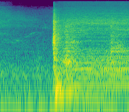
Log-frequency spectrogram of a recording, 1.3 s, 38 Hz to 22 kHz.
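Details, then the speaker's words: 1969 Chevrolet C-10 restomod, first start, running on lawnmower gas; electric fuel pump whirs then holds a thin, steady, unloaded hum running dry until it primes and builds fuel pressure. "It's obviously working. I'm going to do that a couple of times cuz it sounds like it's dry. Oh, there it goes."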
